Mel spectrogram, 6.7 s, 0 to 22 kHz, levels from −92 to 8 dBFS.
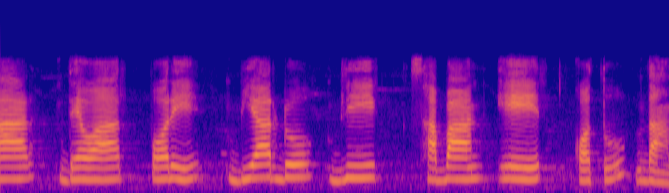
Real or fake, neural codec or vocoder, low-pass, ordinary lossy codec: real; none; 7.2 kHz; Opus, 32 kbps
